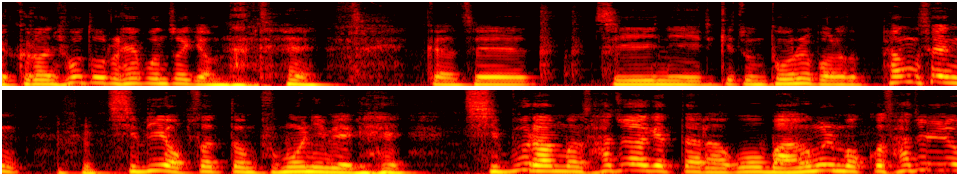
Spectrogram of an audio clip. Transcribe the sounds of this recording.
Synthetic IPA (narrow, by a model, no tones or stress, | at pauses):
ekɯɾʌnçjodoɾɯɭhe̞bond͡ʑʌɡiʌmnɯnde | k͈at͡ɕe̞ | t͡ɕiːɲiːɾʌkʰe̞t͡ɕomtonɯɭpʌɾʌsʰʌpʰjʌŋsʰe̞ŋt͡ɕibiʌp̚s͈ʌt̚t͈ʌnpumoɲime̞ɡe | t͡ɕibɯɾhambʌnsʰad͡ʑuɦaɡe̞t̚t͈aɾaɡomaɯmɯɭmʌk͈osʰad͡ʑuʎːʌ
